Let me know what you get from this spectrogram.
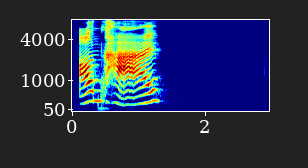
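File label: "yang2 tai2", Mandarin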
